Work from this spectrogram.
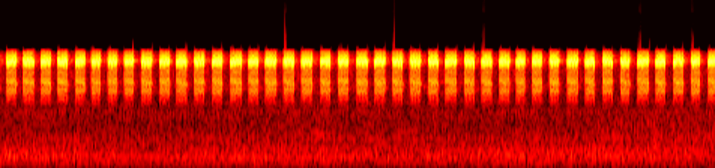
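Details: Song of an Italian cicada by Lake Garda (Gardasee): a harsh, high buzzing pulse train, each burst short and evenly spaced, roughly three per second, continuing unbroken throughout.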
